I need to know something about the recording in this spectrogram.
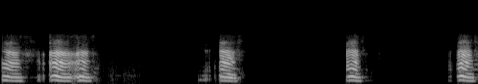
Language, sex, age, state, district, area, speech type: Malayalam, female, 45-60, Kerala, Kasaragod, rural, conversation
